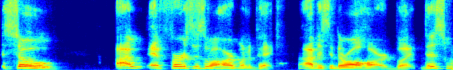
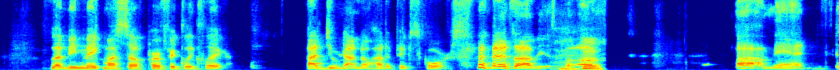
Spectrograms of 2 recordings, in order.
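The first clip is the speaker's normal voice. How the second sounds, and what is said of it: Imitates another person's voice. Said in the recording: “My Stephen A. impersonation.”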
